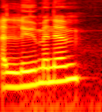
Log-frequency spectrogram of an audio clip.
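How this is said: It is said the American way. "you guys say aluminum"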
